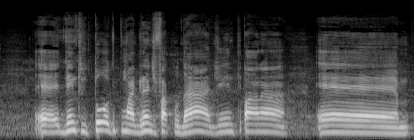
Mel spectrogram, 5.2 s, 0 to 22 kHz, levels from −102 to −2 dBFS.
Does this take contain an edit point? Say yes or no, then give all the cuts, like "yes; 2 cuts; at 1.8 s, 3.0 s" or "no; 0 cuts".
yes; 2 cuts; at 1.4 s, 3.0 s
